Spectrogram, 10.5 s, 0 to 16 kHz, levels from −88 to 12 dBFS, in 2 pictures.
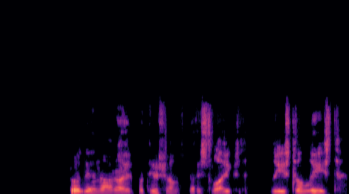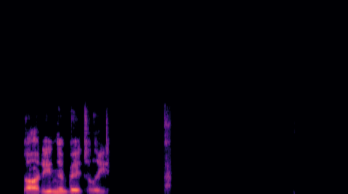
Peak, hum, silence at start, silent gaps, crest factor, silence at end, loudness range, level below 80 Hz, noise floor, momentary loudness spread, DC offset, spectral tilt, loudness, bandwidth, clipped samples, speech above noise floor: -2 dBFS; none; 1.05 s; 2.03-2.08 s, 2.76-2.84 s, 3.72-4.04 s, 5.22-5.59 s, 6.89-7.63 s; 24 dB; 2.7 s; 6 LU; -64 dBFS; under -90 dBFS; 16 LU; under 0.1%; -5 dB/octave; -23 LUFS; 7.8 kHz; under 0.1%; over 67 dB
